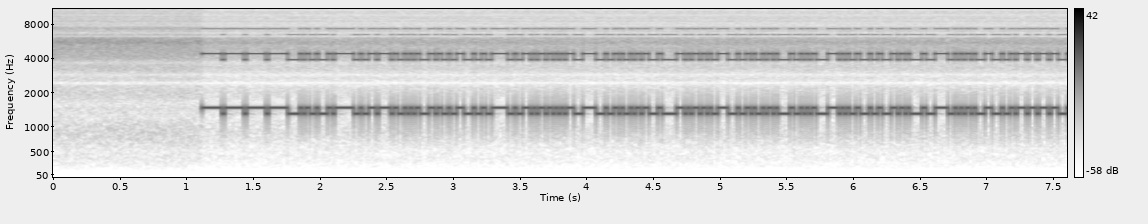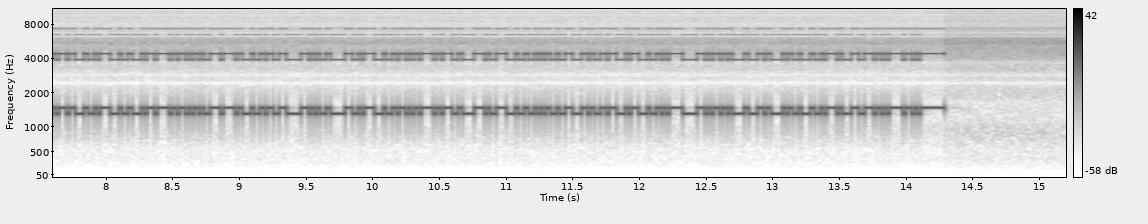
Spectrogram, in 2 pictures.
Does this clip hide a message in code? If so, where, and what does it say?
Yes: RTTY (45.45 baud, 170 Hz shift) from 1.1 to 14.3 s, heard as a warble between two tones, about 1390 Hz centre. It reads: LKRNL VLFYM DATFB DEROS NEMRZ QQHAG HKJBK WTSTG JKUOB RLNPH XTFEN GZCXJ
